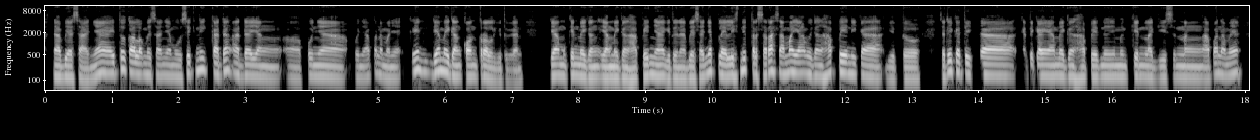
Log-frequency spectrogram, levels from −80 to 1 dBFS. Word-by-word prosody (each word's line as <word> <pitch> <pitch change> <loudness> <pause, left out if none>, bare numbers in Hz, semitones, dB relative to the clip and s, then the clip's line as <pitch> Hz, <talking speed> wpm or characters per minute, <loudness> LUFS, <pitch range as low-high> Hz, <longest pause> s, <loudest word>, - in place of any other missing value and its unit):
Nah, 130 - +5
biasanya 125 +5 +1
itu 175 +6 0
kalau 155 -3 +5
misalnya 135 -1 -3
musik 130 +5 -3
nih, 195 0 -1
kadang 155 +5 +2
ada 140 -2 +1
yang, 120 -3 -2
eee, 115 -2 -6
punya 125 -3 -1
punya 120 0 -6
apa 125 - -8
namanya, 115 -3 -4 0.2
ken 175 -2 -1
dia 175 +2 +5
megang 145 -7 +3
kontrol, 130 -2 +3
gitu 100 -2 -10
kan. 95 +1 -5 0.4
Dia 140 0 +5
mungkin 135 +2 -2
megang 120 -2 +2
yang 120 -1 +4
megang 115 -1 +1
HP-nya, 135 +5 +1
gitu. 115 0 -2
Nah, 115 -1 -1
biasanya 125 +8 0
playlist 140 -2 +1
ini 195 - +1
terserah 150 +3 +3
sama 155 +2 +3
yang 160 0 +2
megang 135 -2 -1
HP 160 +3 +2
nih, 145 - -5
Kak, 125 -4 +1
gitu. 110 0 -2 0.3
Jadi 145 +7 +1
ketika 150 -3 +3 0.5
ketika 135 - -1
yang 130 0 +2
megang 130 -1 0
HP 120 +2 -1
nih 125 0 -1
mungkin 125 +1 -3
lagi 120 0 -3
senang 120 -1 -3
apa 115 +6 -1
namanya, 145 +3 -1
130 Hz, 175 wpm, -22 LUFS, 120-145 Hz, 0.5 s, Nah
